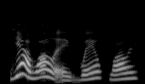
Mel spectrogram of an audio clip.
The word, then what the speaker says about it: Wale: No, and didn't you Wale guys is see gonna that? perform for him. Wale.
